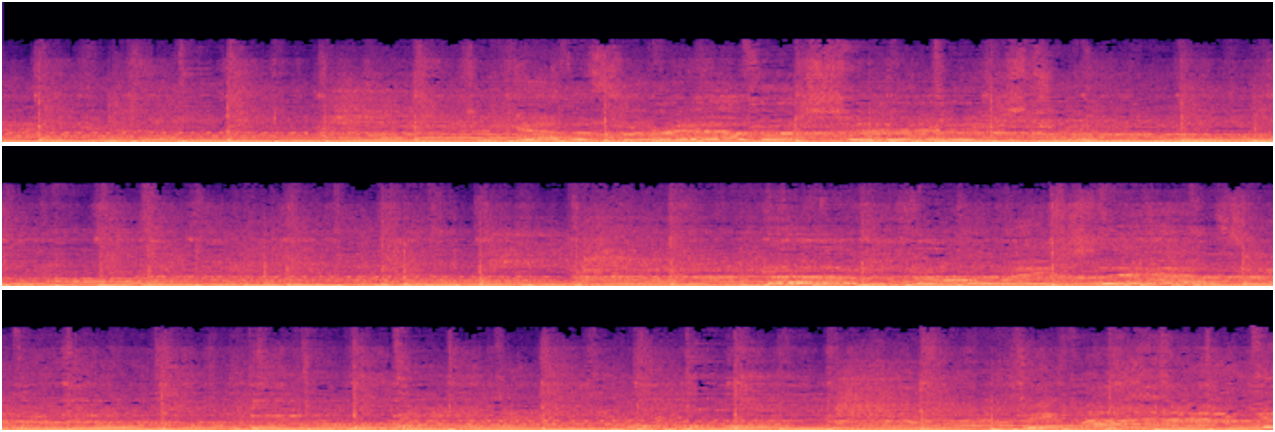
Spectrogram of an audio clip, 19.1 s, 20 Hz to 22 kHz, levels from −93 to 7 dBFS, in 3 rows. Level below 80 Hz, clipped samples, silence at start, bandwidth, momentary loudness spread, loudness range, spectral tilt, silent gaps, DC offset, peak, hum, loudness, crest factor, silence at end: -20 dBFS; under 0.1%; 0 s; 16.5 kHz; 2 LU; 1 LU; -5.5 dB/octave; none; under 0.1%; -2 dBFS; none; -14 LUFS; 12 dB; 0 s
